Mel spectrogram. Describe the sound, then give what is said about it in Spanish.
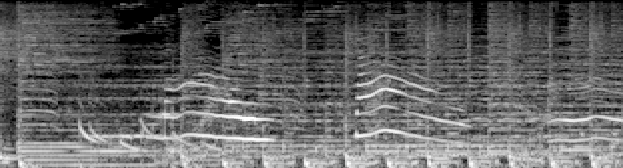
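A person imitates a cat, letting out several drawn-out, wavering meows and yowls that swoop up and down in pitch over a steady, rhythmic low pulse. “Ok, gato del mal, sal de mí. Me está poseyendo el alma de un gato.”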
